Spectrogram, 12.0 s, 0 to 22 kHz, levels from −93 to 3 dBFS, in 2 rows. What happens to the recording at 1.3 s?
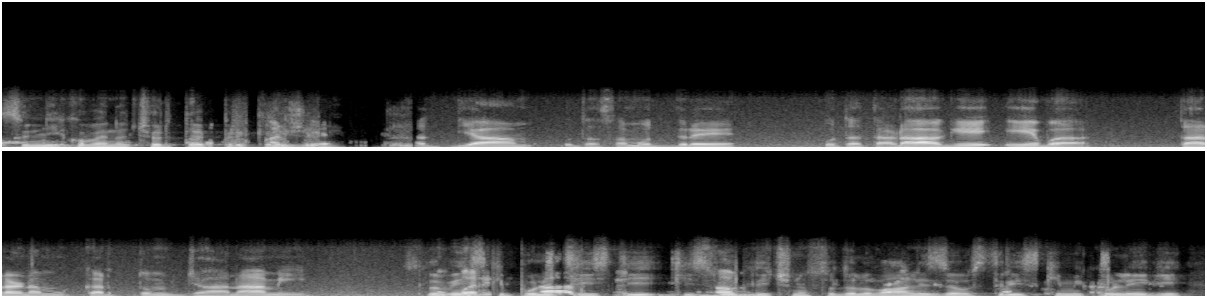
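Speech suppressed in double talk runs from 0 to 2.12 s. The voice dips and breaks up, with the deepest drops of roughly 35 dB and about 1.5 s affected in total. This is likely an echo canceller muting the near talker because it could not separate them from loudspeaker echo.

An echo leak overlaps it from 0.62 to 2.03 s. A delayed copy of the voice trails by 299 ms, roughly 10 dB below the speech. It is likely residue that a loudspeaker-side echo canceller failed to remove and sent back down the call.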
